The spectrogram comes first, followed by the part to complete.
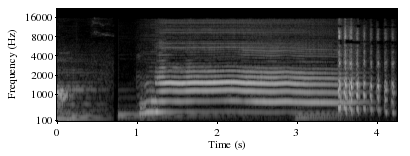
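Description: A man crying out loud: one long, high, held wail of about two and a half seconds, breaking near the end into rapid sobbing gasps. A quiet music bed fades out in the first half-second.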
